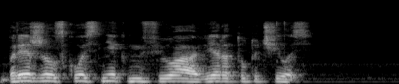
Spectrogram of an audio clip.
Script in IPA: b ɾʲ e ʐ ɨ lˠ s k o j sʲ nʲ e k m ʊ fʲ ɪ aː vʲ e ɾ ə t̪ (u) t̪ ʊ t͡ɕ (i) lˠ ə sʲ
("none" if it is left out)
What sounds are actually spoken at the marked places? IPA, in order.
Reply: u, i

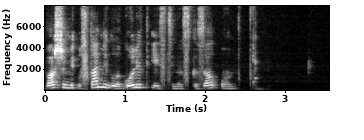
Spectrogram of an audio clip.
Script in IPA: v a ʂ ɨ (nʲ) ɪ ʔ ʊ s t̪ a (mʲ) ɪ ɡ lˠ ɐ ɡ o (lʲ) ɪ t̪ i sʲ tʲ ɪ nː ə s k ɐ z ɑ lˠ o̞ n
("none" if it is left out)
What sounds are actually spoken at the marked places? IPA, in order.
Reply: mʲ, mʲ, lʲ

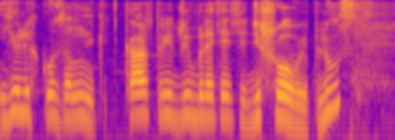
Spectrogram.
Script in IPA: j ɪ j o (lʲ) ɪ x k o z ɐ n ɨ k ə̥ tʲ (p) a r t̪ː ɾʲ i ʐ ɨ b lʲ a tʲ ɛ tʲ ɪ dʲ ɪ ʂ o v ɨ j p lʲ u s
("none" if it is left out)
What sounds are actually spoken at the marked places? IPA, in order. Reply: lʲ, k

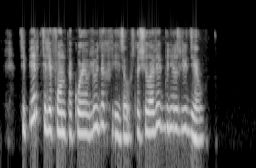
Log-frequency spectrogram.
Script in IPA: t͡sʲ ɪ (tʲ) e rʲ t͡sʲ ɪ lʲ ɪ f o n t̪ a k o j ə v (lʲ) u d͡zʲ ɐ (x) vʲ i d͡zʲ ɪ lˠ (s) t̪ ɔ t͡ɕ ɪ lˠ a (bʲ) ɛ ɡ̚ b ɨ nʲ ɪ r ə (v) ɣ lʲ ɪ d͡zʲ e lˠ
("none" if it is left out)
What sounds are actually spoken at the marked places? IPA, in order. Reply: pʲ, lʲ, x, ʂ, vʲ, z

